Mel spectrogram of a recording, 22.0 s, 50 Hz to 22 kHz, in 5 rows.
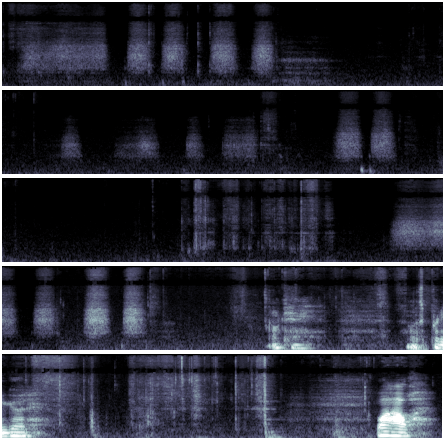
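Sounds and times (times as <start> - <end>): faint handling rustles and scrapes: 10.3 - 12.2, 13.0 - 21.6.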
